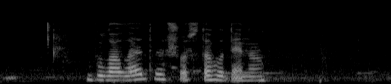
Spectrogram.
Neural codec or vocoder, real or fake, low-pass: none; real; 7.2 kHz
